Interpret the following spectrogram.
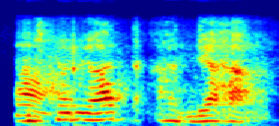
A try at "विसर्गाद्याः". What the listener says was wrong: विसर्गाद्याः इति एकं पदमस्ति one word.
